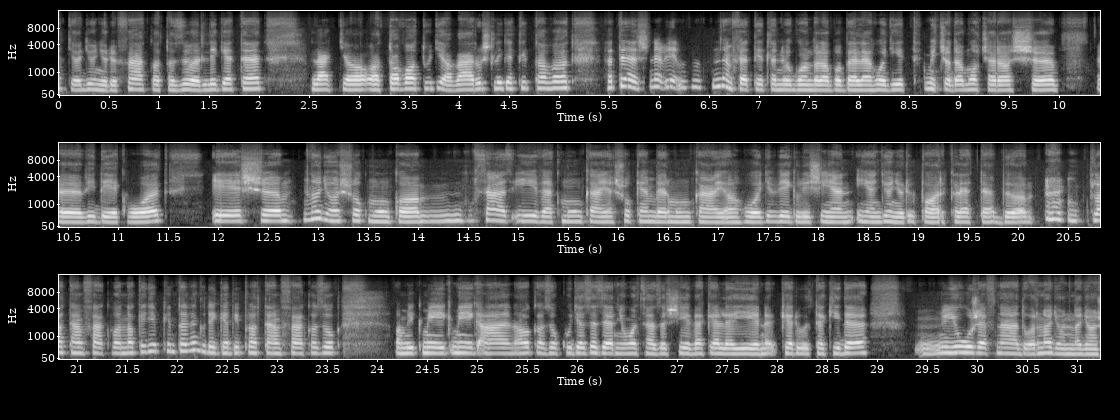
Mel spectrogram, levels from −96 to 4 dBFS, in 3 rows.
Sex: female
